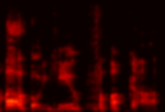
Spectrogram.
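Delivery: slow, laughing mock outrage; laughing curse. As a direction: laugh through a playful insult. Retelling reaction, laughing.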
